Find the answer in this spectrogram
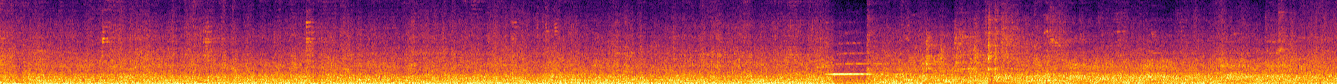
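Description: Freight train cars rolling past close by: a loud, steady rumble of steel wheels on the rails with clickety-clack. A brief high squeal about six seconds in.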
